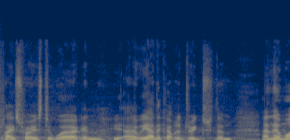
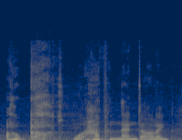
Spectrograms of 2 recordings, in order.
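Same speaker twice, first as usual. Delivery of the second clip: whispered father; 9 dB quieter than usual. Acted. Father pressing, breathless.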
